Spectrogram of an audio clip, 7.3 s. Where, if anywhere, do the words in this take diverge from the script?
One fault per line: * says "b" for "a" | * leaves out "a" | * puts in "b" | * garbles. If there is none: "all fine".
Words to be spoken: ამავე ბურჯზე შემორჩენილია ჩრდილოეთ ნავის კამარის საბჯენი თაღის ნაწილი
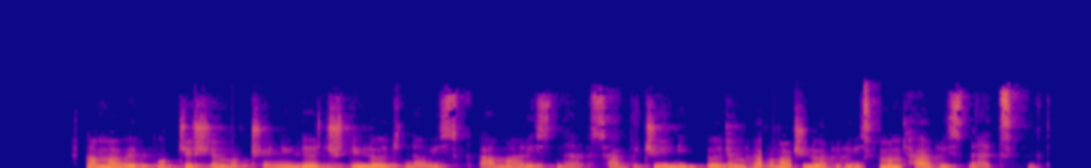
* garbles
